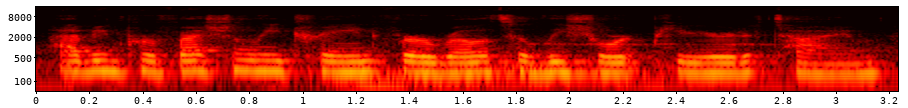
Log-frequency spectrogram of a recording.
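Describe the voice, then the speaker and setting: Clear background noise surrounds a young woman with a fairly low voice. She reads a personal essay aloud as a dramatic piece. Her phrasing is earnest, measured and careful. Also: little pitch movement, darkish tone. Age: young adult. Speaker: actor reading own application essay. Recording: clearly noisy background ambience.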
